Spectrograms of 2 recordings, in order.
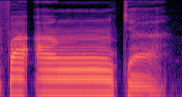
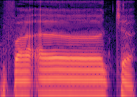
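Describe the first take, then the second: First: The n has a strong, long nasal hum. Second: The n is half hidden, half nasal hum. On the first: The speaker calls it wrong. "Jangan terlalu dengung seperti ini" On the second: The speaker calls it right. "pertengahan antara samar dan dengung"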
